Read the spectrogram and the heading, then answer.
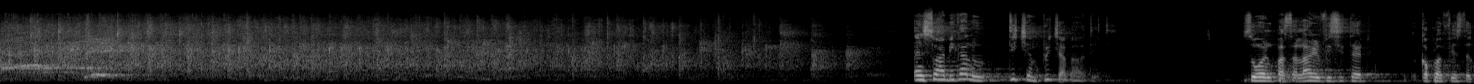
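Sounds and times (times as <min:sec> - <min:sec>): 
audience clapping: 0:00.0 - 0:08.8
speech: 0:09.2 - 0:11.2, 0:12.4 - 0:14.7.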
